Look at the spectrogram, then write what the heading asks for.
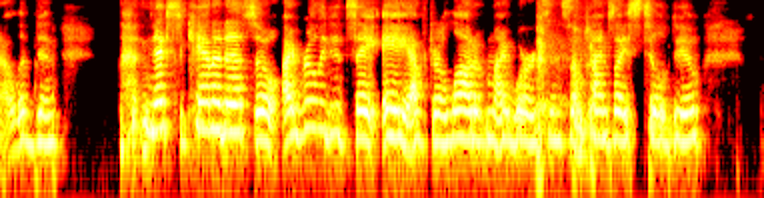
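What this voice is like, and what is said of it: Southern US accent. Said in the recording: “I've got this Texas, Georgia, I don't know, it's just a Southern accent”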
